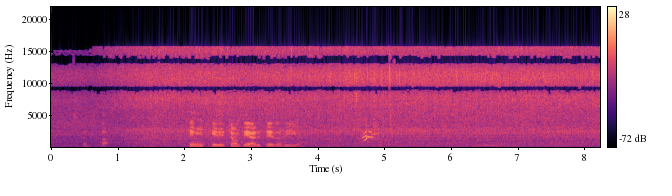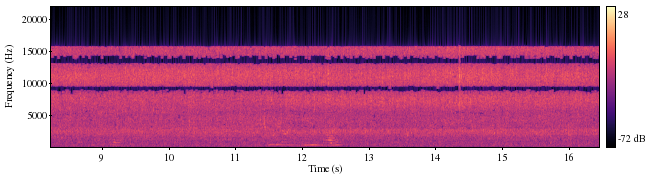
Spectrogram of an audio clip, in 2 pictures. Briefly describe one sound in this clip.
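Water pours from a spout and splashes onto a grate.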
